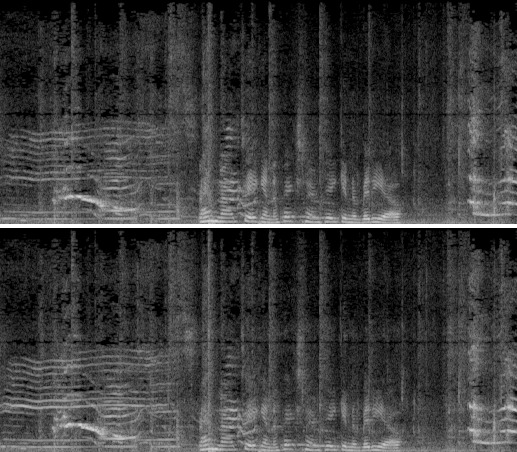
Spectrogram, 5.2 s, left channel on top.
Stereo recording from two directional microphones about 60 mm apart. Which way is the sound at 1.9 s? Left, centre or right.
Left.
